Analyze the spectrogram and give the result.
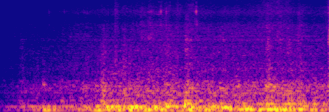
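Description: A train rolls steadily along the tracks, its deep, continuous rumble filling the space, with faint rhythmic clicks of wheels over rail joints coming through now and then.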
